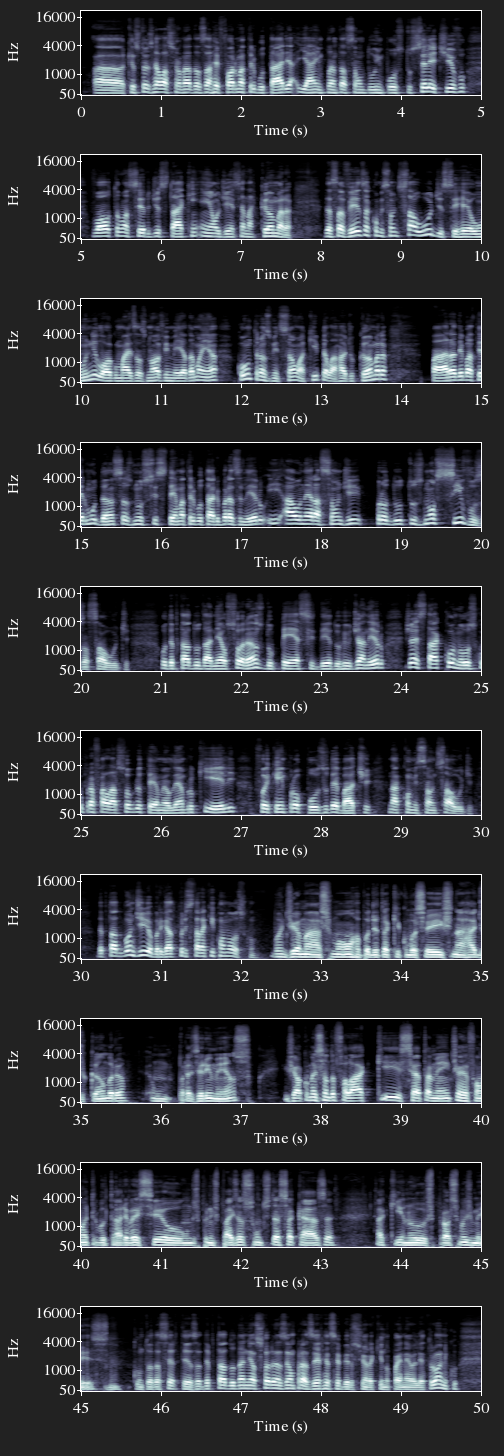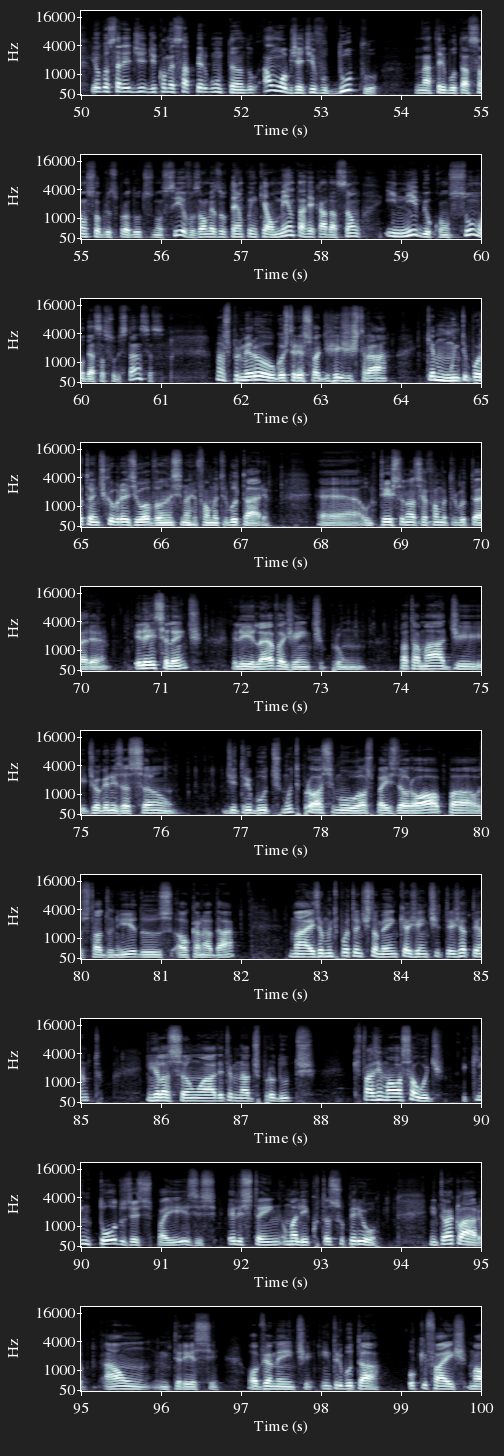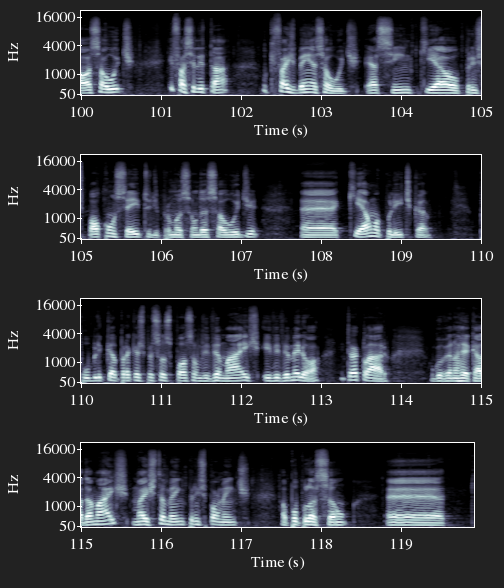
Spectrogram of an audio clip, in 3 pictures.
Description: • Entrevista - Dep. Daniel Soranz (PSD-RJ)
Programa ao vivo com reportagens, entrevistas sobre temas relacionados à Câmara dos Deputados, e o que vai ser destaque durante a semana.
